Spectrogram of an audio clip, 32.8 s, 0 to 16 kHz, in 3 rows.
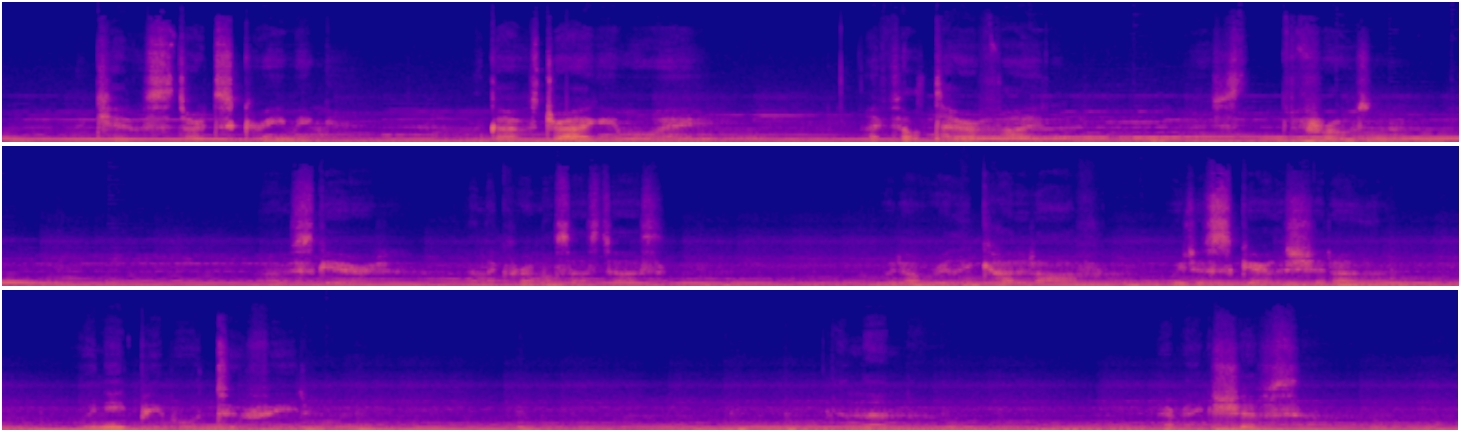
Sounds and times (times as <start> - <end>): Music: 0.0 - 32.7
Speech: 0.6 - 2.7, 3.6 - 5.5, 6.4 - 8.0, 8.9 - 10.6, 12.8 - 15.9, 17.4 - 21.4, 22.4 - 24.3, 28.0 - 28.9, 30.5 - 31.8.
